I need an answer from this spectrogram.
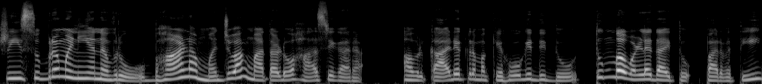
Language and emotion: Kannada, happy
